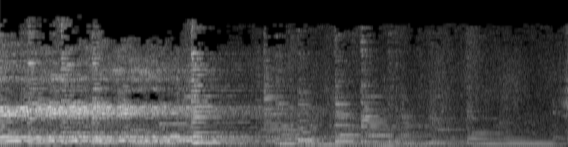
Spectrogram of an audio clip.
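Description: A woman singing a slow Vietnamese song through a microphone, holding a long note with vibrato about the first second and a half, accompanied by a plucked acoustic guitar.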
